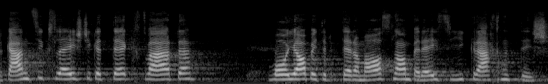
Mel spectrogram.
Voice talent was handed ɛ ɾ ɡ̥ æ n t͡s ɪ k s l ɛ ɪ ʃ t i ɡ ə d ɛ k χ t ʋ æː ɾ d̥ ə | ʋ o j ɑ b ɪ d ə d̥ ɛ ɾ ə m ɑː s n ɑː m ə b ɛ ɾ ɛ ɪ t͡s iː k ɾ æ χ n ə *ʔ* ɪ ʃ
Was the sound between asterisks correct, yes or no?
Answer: no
